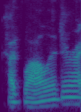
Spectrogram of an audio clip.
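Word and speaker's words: Cadwalladr: Cadwalader I think is how how you pronounce her last name.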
